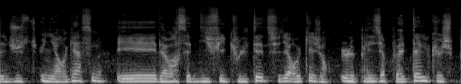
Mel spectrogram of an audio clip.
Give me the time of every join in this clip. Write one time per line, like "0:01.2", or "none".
0:01.1
0:03.3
